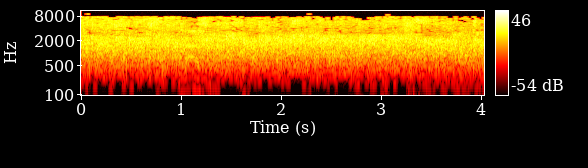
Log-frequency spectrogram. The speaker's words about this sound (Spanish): Seguimos en La Venganza Será Terrible, hoy desde el Auditorio del Plata, en Gorriti 5963, hoy con la presencia invalorable de nuestro querido Coco Cilia, a quien debemos volver a aplaudir, por favor.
